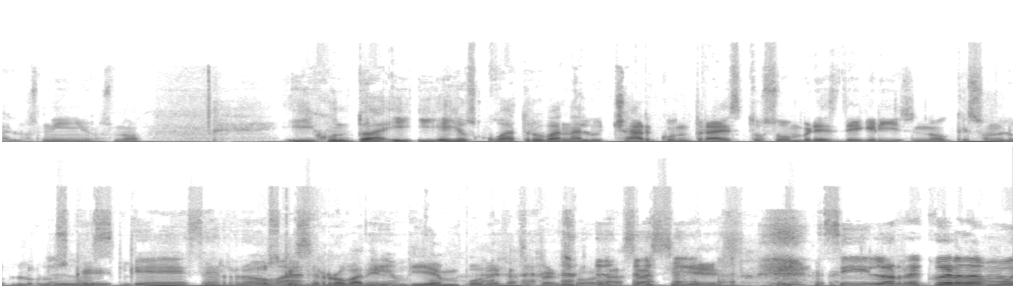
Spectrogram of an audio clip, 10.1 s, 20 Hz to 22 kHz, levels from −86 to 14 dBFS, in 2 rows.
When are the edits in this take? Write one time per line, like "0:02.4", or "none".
0:05.0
